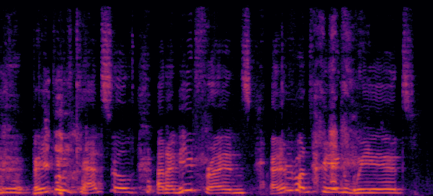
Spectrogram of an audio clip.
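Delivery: play-acted tearful, very high-pitched sobbing speech. Retelling a past stream-night panic about missing players: imitating own past sobbing. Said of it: "sobbing on a Friday being like".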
